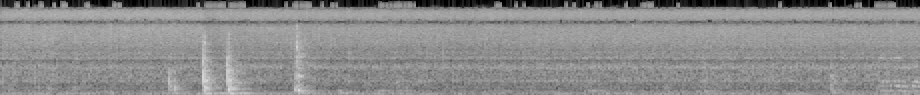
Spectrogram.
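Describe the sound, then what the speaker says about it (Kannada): Chopped ivy gourd roasts in hot tempering oil, a constant bright sizzle and hiss close by, broken by a few sharp clanks of a utensil against the pan near the start. "ಈ ಥರ ಕಟ್ ಮಾಡಿಕೊಂಡು ಒಗ್ಗರಣೆಗೆ ಹಾಕಿ. ಈಗ ಅದೊಂದಿಗೆ ಸ್ವಲ್ಪ ರೋಸ್ಟ್ ಆಗ್ತಾ ಆಗಲಿ"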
